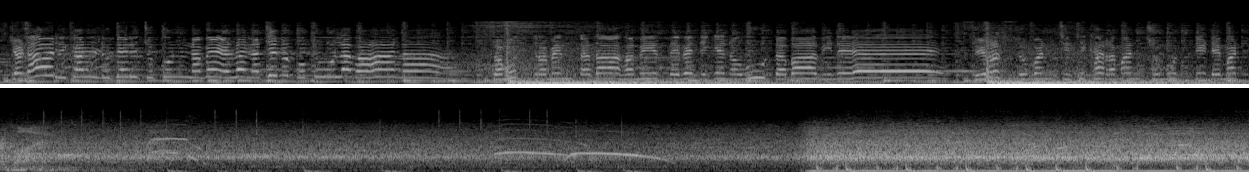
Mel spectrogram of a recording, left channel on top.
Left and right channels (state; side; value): different; both; correlation 0.01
